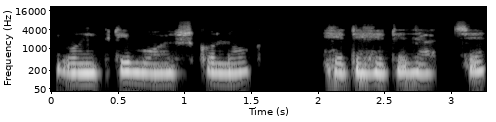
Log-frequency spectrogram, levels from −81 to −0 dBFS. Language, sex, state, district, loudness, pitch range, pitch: Bengali, male, West Bengal, North 24 Parganas, -25 LUFS, 160-175 Hz, 165 Hz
